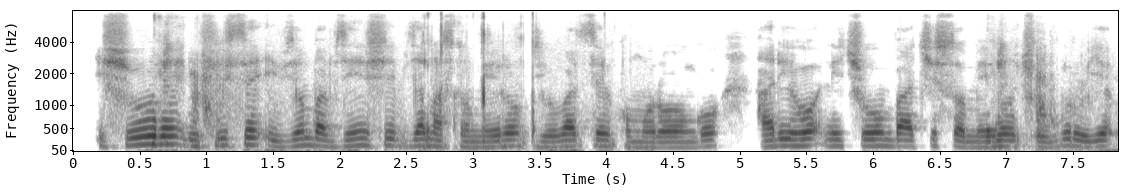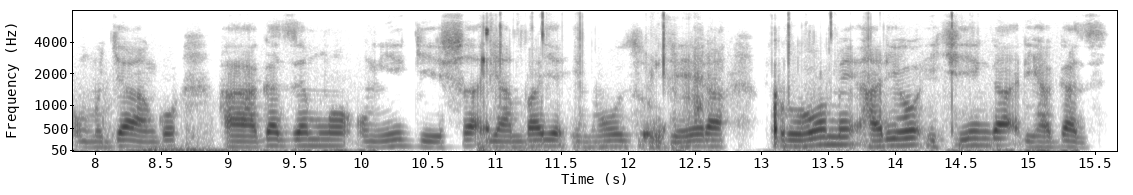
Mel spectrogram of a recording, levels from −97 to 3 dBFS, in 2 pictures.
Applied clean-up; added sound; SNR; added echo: neural mask model Resemble Enhance denoiser.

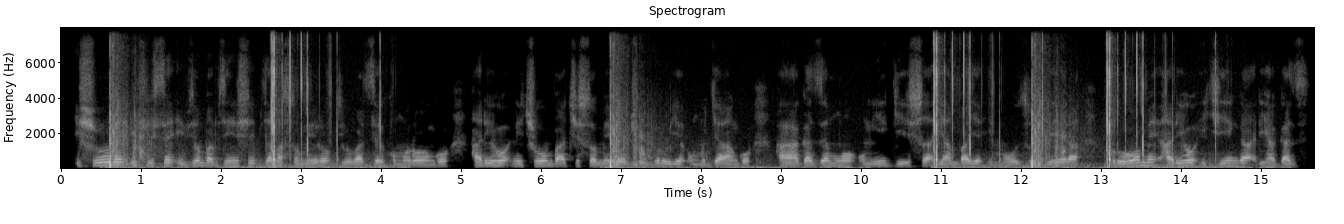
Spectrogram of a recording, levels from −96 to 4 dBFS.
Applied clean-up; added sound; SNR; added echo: none; Crack + Fireworks; -1 dB; none.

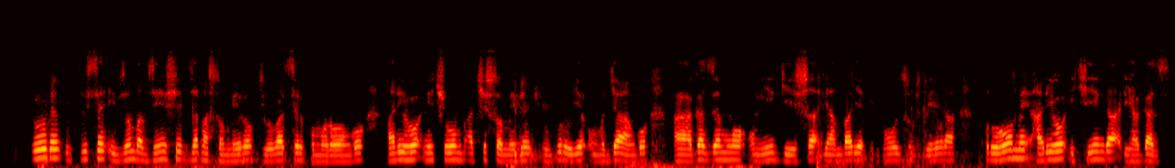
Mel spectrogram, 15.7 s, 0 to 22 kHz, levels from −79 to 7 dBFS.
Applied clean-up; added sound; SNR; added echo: neural mask model DeepFilterNet 3.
